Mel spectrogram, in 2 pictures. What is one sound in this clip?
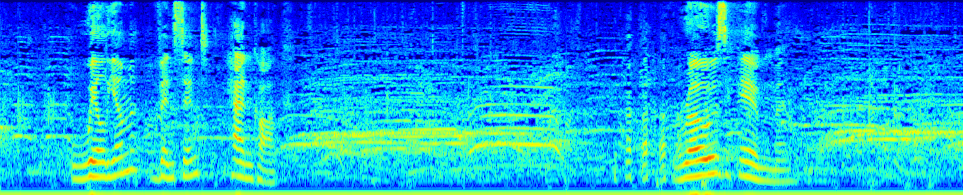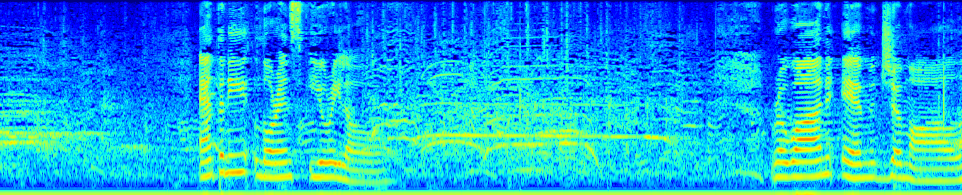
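A crowd cheers and whoops loudly in short bursts.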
